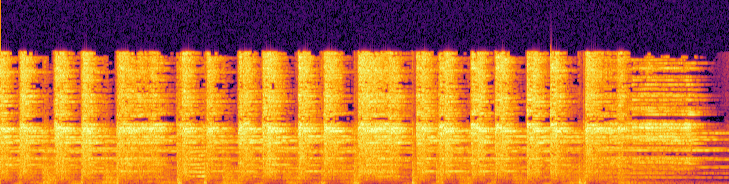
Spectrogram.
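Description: Temple percussion ensemble: stick-beaten drums and clashing hand cymbals playing a steady, fast rhythm of about three strokes a second. The drumming stops near the end, leaving the cymbals ringing.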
